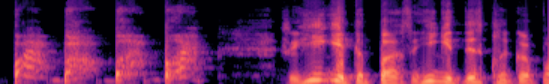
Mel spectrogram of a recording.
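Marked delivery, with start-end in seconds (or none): 0.1-1.4 mock punch noises. Imitating hits.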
